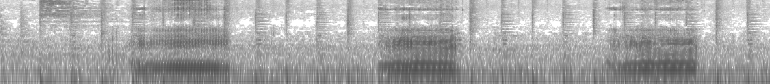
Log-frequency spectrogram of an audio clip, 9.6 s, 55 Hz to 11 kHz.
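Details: Snow dog just discharged from hospital, sleeping in the same position nearly 2 minutes: steady, low, rumbling snores, about 20 a minute, regular rhythm, faint background noise; snoring.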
